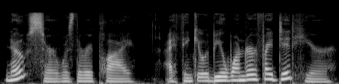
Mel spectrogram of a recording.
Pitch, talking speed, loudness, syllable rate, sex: 165 Hz, 285 wpm, -18 LUFS, 6.0 syllables/s, female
